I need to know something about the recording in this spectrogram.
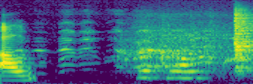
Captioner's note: chuckling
